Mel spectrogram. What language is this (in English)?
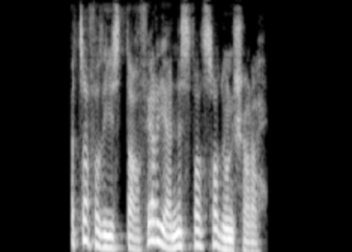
Kabyle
